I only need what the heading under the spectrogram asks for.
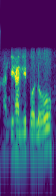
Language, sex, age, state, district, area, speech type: Punjabi, male, 30-45, Punjab, Bathinda, urban, conversation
